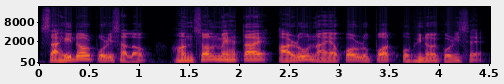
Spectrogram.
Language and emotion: Assamese, neutral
